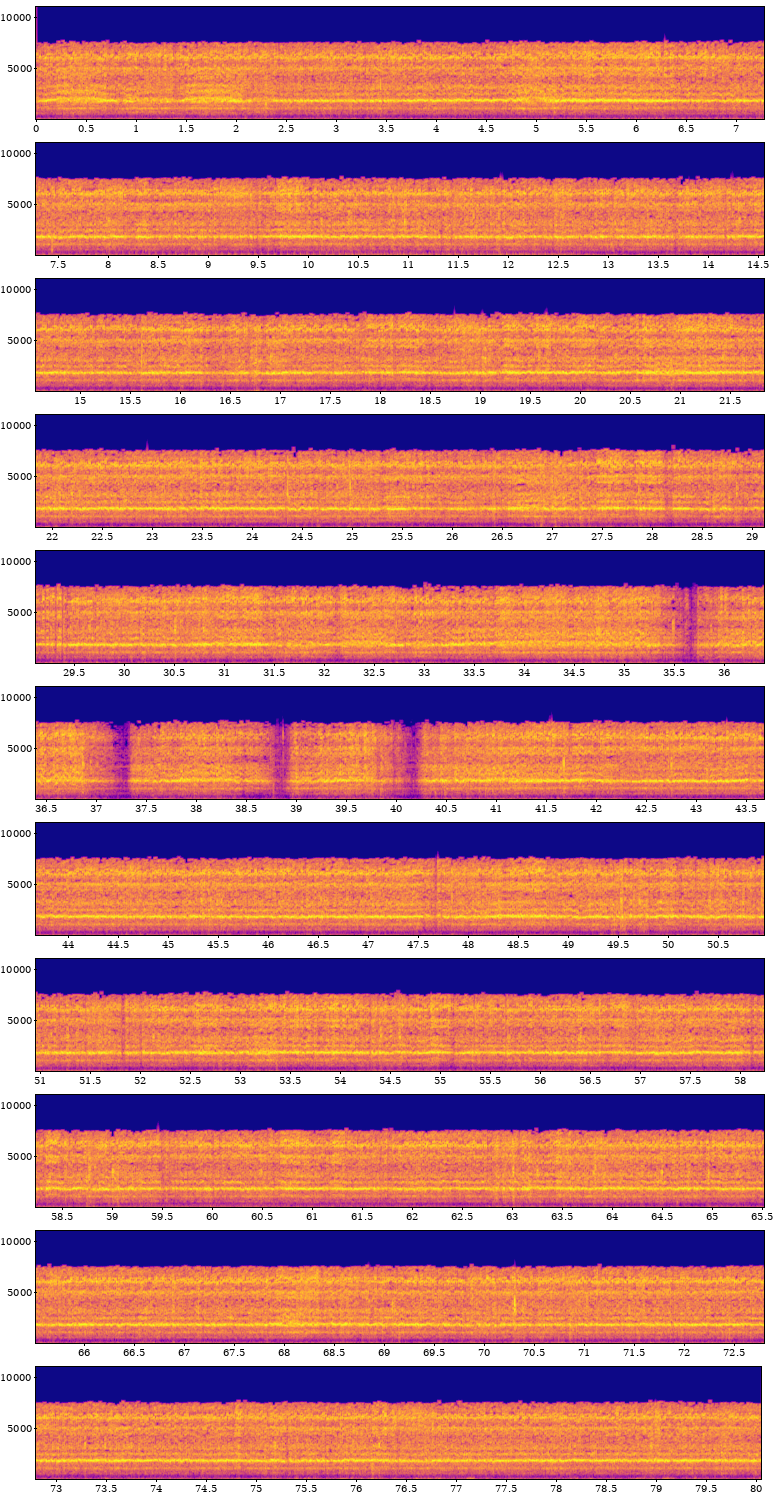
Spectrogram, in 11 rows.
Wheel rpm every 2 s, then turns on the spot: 160, 160, 160, 160, 160, 160, 160, 160, 160, 160, 160, 160, 160, 170, 160, 160, 160, 130, 110, 90, 130, 160, 160, 160, 160, 160, 160, 160, 160, 160, 160, 160, 160, 160, 160, 160, 160, 160, 160, 170.
none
